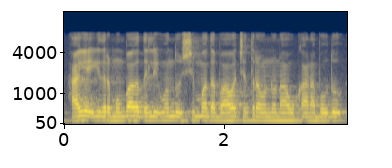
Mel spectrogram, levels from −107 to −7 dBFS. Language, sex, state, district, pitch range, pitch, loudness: Kannada, male, Karnataka, Koppal, 130-135 Hz, 135 Hz, -18 LUFS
